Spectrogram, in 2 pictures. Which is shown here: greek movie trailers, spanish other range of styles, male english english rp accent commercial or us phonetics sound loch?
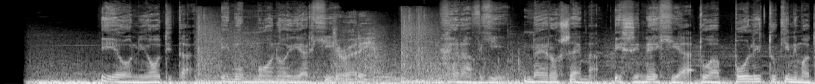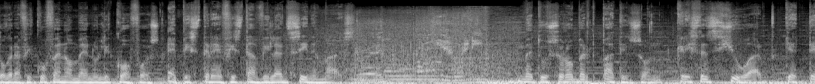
greek movie trailers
